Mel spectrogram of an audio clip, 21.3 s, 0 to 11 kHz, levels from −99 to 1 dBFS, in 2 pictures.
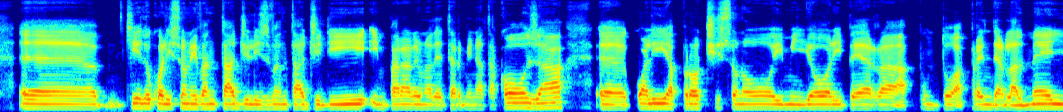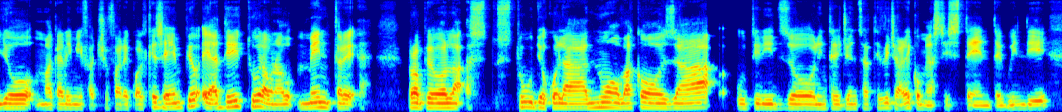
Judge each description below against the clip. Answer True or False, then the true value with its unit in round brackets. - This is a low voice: True (125 Hz)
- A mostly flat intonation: True (2.3 semitones)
